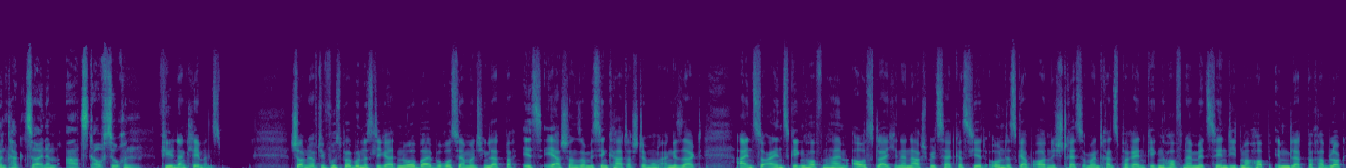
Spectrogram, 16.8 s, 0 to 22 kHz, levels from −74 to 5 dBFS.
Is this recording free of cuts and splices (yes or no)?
no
